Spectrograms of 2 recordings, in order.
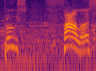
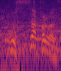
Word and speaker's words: Bucephalus: What kind of name is Boos Phallus, anyway? It's pronounced Bucephalus.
